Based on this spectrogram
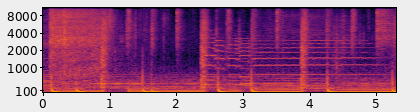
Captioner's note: smooth music; materials shuffling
